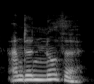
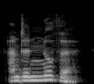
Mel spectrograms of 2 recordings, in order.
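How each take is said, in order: Both takes have the same delivery.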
